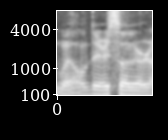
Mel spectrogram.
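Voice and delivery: normal talking voice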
